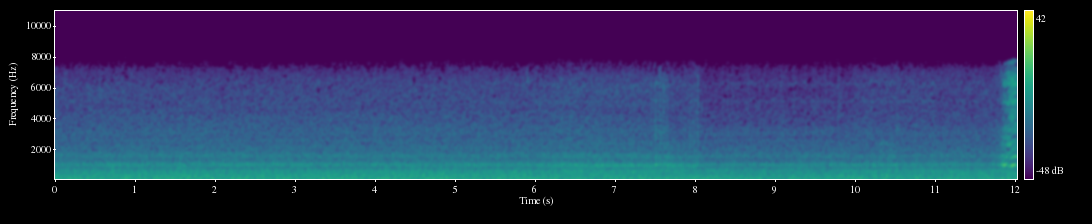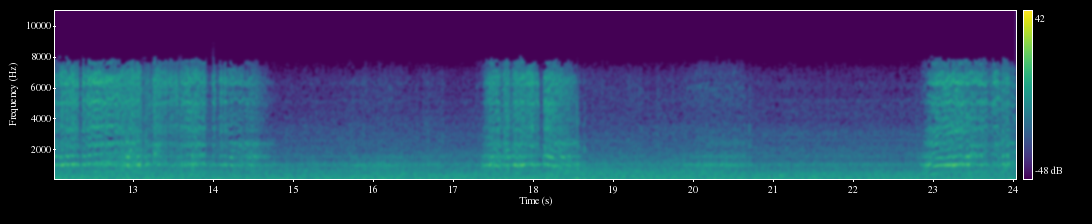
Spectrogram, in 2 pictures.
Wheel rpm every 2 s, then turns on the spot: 0, 0, 0, 20, 0, 20, 140, 50, 40, 30, 10, 60.
6-8 20-22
